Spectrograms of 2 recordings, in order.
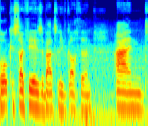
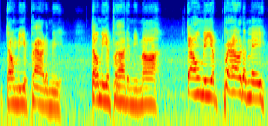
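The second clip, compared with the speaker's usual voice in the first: rising, louder, higher begging; pleading Oz; 4 semitones higher, 6 dB louder than usual. Retold or imitated. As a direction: beg harder each time. Oz begging his mother.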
